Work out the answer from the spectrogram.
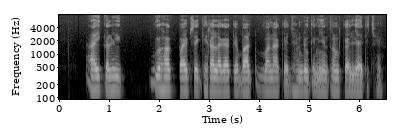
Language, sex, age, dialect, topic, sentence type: Maithili, male, 36-40, Southern/Standard, agriculture, statement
